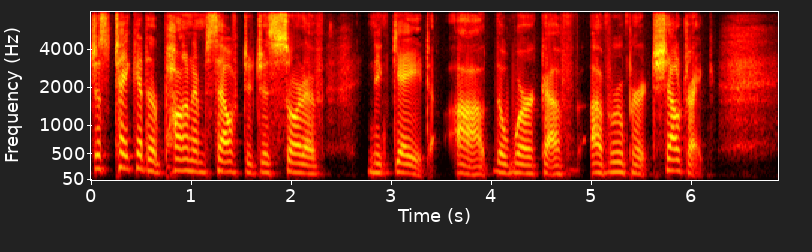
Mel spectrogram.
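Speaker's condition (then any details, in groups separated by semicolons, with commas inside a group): No condition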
